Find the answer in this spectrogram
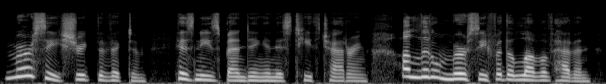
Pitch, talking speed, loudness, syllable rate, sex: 215 Hz, 180 wpm, -19 LUFS, 5.2 syllables/s, female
